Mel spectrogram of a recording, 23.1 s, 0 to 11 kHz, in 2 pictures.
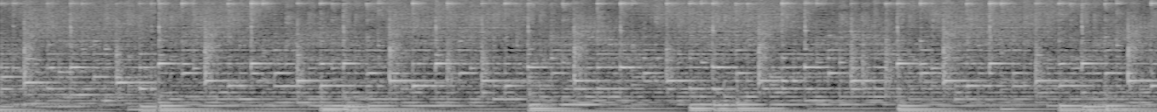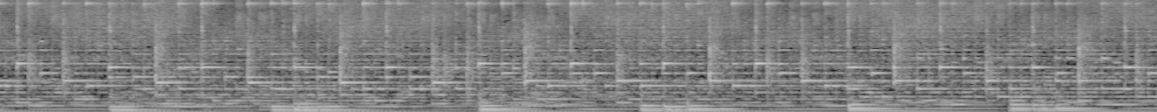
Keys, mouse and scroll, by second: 1.5 click, 3.1-3.8 scroll up 1, 3.8-4.7 middle drag, 7.6 middle click, 9.0 click, 9.6 3, 9.9 click, 11.1 Tab, 11.6 click, 12.5 3, 12.7 click, 13.7 g, 14.1 z, 15.4 click, 15.8-16.1 scroll down 1, 16.1-16.7 middle drag, 18.2 Tab, 19.0 shift+a, 22.1 click.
